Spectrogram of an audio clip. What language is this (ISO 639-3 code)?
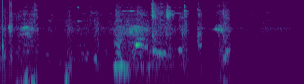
mag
